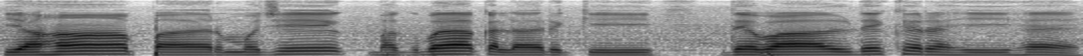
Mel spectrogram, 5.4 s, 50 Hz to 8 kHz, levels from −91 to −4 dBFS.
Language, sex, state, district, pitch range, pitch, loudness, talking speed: Hindi, male, Madhya Pradesh, Katni, 130-155 Hz, 135 Hz, -16 LUFS, 110 wpm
